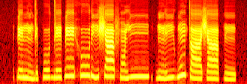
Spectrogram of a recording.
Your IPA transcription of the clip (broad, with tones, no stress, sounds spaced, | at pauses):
ɗ e˧ n ĩ˨ d e˨ p oː˧ d eː˧ ɓ eː˦ h oː˦ ɾ iː˨˦ ʃ aː˦ f ɔ̃˧ j iː˦ | ɓ ĩ˨ ɾ iː˧ ɡʷ ũ˦ t aː˨ ʃ aː˨ p ĩ˨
